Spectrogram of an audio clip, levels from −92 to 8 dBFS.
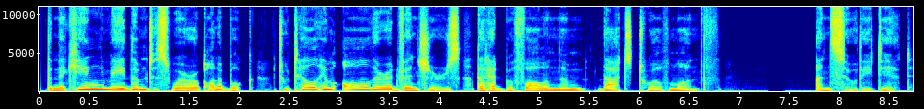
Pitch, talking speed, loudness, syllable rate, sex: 175 Hz, 180 wpm, -20 LUFS, 4.9 syllables/s, female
